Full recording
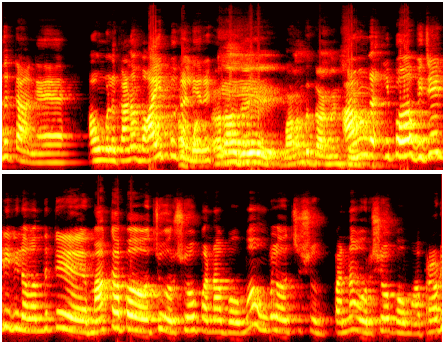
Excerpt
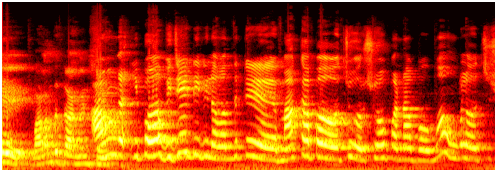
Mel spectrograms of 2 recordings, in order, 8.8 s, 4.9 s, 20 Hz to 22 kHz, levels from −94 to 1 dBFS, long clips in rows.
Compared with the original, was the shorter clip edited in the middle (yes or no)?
no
